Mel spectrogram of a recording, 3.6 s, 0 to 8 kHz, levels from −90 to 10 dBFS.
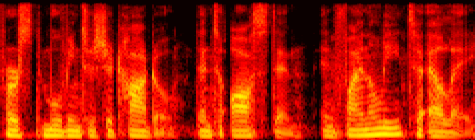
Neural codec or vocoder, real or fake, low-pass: none; real; 7.2 kHz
